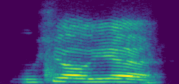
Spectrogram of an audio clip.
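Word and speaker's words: Lu Shiow-yen: Lu Xiao Yan.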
